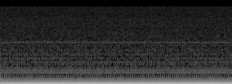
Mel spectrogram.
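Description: Steady electrical mains hum, a low constant buzz with a ladder of overtones, over a faint hiss.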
